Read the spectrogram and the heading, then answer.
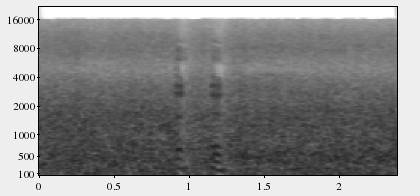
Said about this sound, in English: Oh, well, this is waterfall. What? Is this Niagara? I believe so.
